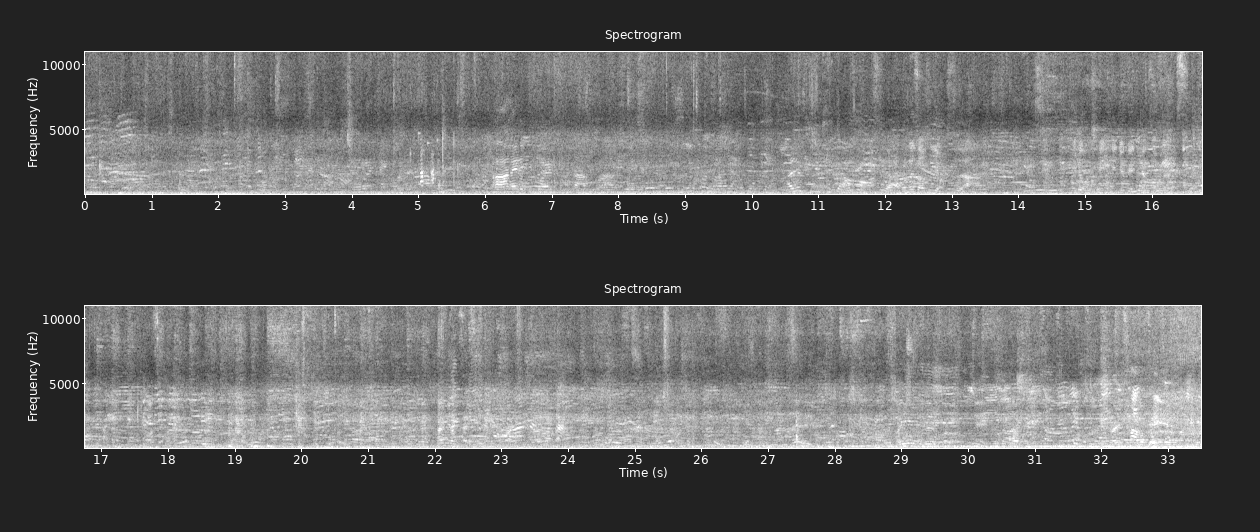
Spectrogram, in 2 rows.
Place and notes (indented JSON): {
  "title": "Dayu St., Hualien City - walking in the Street",
  "date": "2014-08-28 20:10:00",
  "description": "walking in the Street, Various shops voices, Tourists, Traffic Sound",
  "latitude": "23.98",
  "longitude": "121.61",
  "altitude": "13",
  "timezone": "Asia/Taipei"
}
